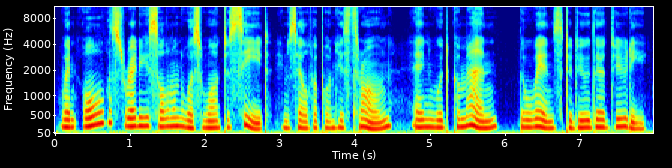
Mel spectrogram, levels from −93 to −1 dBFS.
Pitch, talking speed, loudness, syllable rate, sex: 190 Hz, 165 wpm, -16 LUFS, 4.2 syllables/s, female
